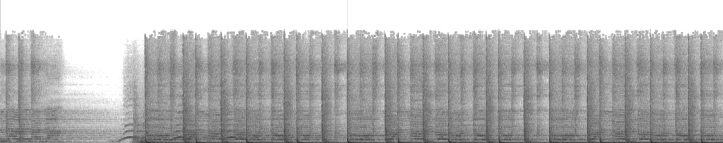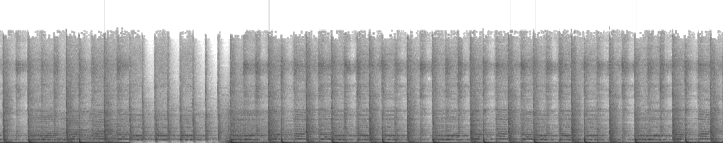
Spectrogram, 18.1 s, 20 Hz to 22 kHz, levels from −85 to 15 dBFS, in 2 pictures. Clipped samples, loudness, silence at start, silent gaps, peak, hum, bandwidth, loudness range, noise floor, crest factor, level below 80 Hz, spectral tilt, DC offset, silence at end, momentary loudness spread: under 0.1%; -14 LUFS; 0 s; none; 0 dBFS; none; 17.5 kHz; 2 LU; -38 dBFS; 12 dB; -16 dBFS; -4.5 dB/octave; under 0.1%; 0 s; 6 LU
